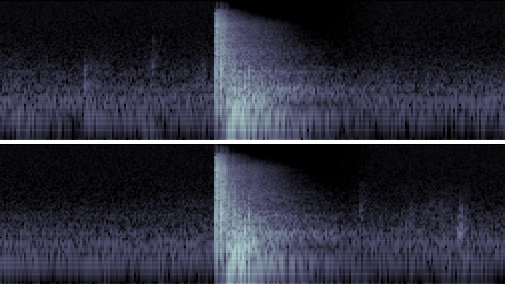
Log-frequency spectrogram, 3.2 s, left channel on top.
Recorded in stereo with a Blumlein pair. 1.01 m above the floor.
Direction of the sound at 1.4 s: 15° right.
